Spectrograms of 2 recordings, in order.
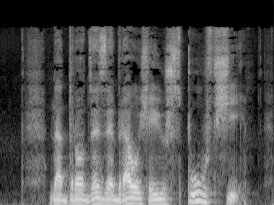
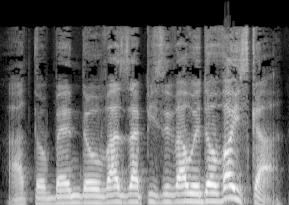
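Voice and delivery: rising, louder taunt; screeching jeer; 6 semitones higher, 8 dB louder than usual. A narrator's reading. Village woman teasing the huddled women, screechy jeer. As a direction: jeer it higher and louder at the end. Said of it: "zaśmiała się skrzekliwie".

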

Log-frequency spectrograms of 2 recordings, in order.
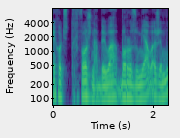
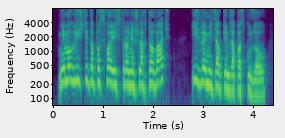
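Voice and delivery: flustered outburst; 12 semitones higher, 9 dB louder than usual. Acted. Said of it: "wykrztusiła w pąsach".

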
